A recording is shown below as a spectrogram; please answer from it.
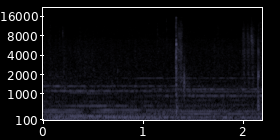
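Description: Steady rain falling in the survival game Sheltered, a soft continuous patter held under a constant low hum for a couple of seconds.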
